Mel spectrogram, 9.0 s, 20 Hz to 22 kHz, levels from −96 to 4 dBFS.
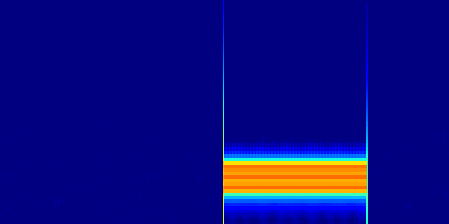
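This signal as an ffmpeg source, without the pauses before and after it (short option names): -f lavfi -i "aevalsrc='0.141*(sin(2*PI*698.46*t)+sin(2*PI*880*t)+sin(2*PI*1046.5*t))':d=2.87:s=44100"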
